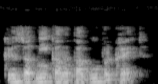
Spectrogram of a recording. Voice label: pay, albanian gheg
